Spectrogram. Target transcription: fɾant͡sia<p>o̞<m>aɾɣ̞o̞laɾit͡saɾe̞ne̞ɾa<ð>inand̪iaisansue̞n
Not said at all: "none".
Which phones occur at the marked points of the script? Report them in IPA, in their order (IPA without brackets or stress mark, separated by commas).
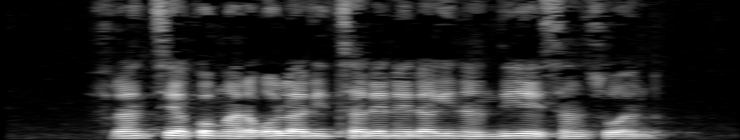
k, m, ɣ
